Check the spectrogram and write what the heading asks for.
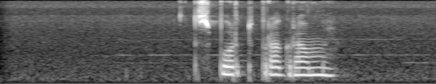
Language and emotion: Russian, neutral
